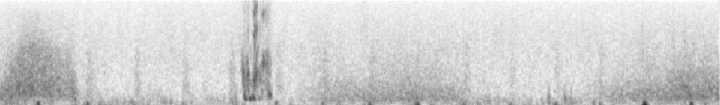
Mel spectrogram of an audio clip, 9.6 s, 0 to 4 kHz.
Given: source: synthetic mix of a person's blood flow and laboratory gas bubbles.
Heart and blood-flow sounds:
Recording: Doppler ultrasound of blood flow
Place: subclavian vein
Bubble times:
3.21-3.67 s: bubbles
From the record:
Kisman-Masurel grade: 213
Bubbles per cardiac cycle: several, 3 to 8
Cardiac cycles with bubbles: 1 to 10%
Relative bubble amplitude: loud (0.450 to 0.775)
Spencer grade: 1 (occasional bubble signal discernible with the cardiac motion signal, with majority of cardiac periods free of bubbles)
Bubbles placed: anywhere in the cardiac cycle

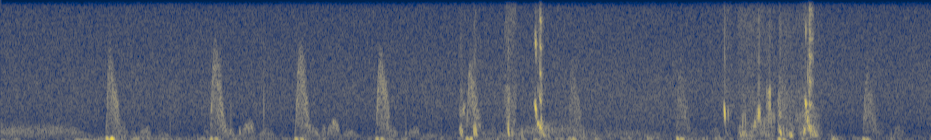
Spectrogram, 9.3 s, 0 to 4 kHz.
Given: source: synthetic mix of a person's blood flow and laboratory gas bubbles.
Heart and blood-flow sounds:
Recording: Doppler ultrasound of blood flow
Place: subclavian vein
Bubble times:
4.58-4.66 s: bubbles
4.71-4.80 s: bubbles
5.04-5.16 s: bubbles
5.33-5.47 s: bubbles
7.21-7.32 s: bubbles
7.37-8.21 s: bubbles
From the record:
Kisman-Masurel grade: 223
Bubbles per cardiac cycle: several, 3 to 8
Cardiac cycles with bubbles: 10 to 50%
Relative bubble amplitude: loud (0.450 to 0.775)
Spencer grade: 2 (many but less than half of the cardiac periods contain bubble signals, singularly or in groups)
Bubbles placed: anywhere in the cardiac cycle

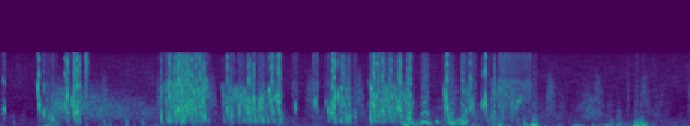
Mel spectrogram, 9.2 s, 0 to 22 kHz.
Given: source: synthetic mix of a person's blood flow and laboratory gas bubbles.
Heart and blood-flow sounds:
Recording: Doppler ultrasound of blood flow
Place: subclavian vein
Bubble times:
0.03-0.08 s: bubbles
0.48-0.78 s: bubbles
0.84-1.19 s: bubbles
2.12-2.83 s: bubbles
2.94-3.80 s: bubbles
3.90-3.98 s: bubbles
4.17-4.25 s: bubbles
4.34-4.77 s: bubbles
4.91-5.54 s: bubbles
5.89-6.05 s: bubbles
6.14-6.36 s: bubbles
6.40-7.09 s: bubbles
From the record:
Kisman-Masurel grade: 333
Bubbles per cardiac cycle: rolling drumbeat, 9 or more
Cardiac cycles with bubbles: 50 to 99%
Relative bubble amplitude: loud (0.450 to 0.775)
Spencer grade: 3 (all of the cardiac periods contain showers or single bubble signals, but not dominating or overriding the cardiac motion signals)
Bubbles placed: anywhere in the cardiac cycle

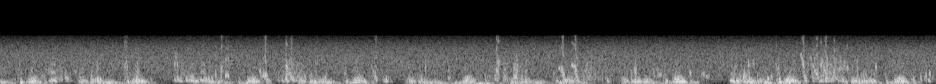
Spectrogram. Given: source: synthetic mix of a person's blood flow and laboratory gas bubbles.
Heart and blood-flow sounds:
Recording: Doppler ultrasound of blood flow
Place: precordium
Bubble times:
0.40-0.78 s: bubbles
0.95-1.06 s: bubbles
1.23-1.32 s: bubbles
1.72-2.32 s: bubbles
2.57-3.08 s: bubbles
3.17-3.30 s: bubbles
3.71-3.95 s: bubbles
4.47-4.52 s: bubbles
4.92-5.02 s: bubbles
5.50-5.89 s: bubbles
6.04-6.13 s: bubbles
6.31-6.39 s: bubbles
6.43-6.63 s: bubbles
6.87-6.95 s: bubbles
7.00-7.10 s: bubbles
7.28-7.40 s: bubbles
7.46-7.55 s: bubbles
7.64-7.79 s: bubbles
7.97-8.80 s: bubbles
9.11-9.37 s: bubbles
From the record:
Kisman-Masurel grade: 242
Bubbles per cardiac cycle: several, 3 to 8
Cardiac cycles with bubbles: 100%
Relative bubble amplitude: moderate (0.250 to 0.450)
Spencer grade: 3 (all of the cardiac periods contain showers or single bubble signals, but not dominating or overriding the cardiac motion signals)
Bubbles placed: only in the low amplitude regions of the cardiac cycle

